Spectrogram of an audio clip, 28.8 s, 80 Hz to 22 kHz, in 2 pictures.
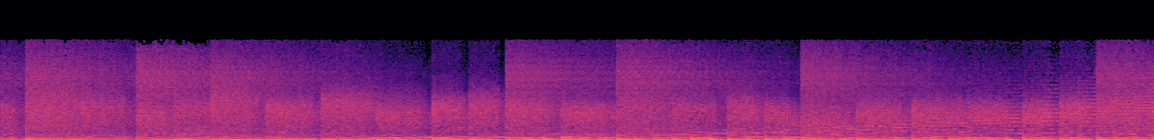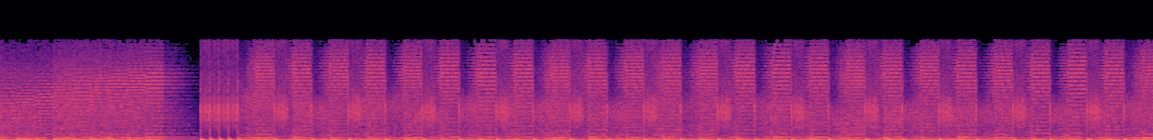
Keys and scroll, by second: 4.2 ctrl+d, 16.5 ctrl+d, 17.9 ctrl+d.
